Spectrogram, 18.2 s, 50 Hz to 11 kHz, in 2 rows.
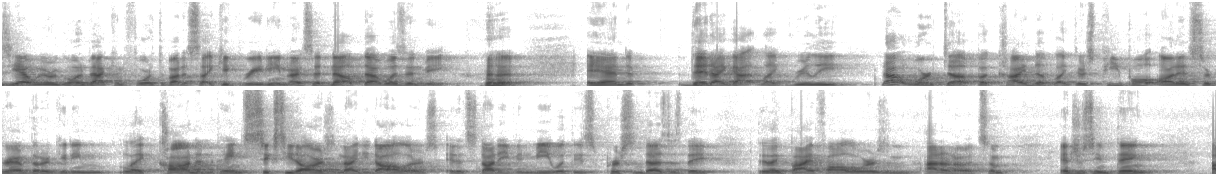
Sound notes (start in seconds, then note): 3.4 chuckles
